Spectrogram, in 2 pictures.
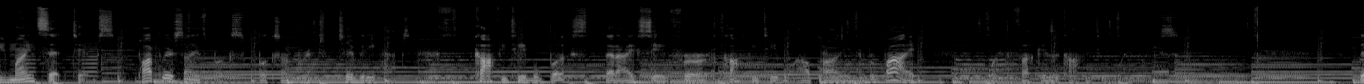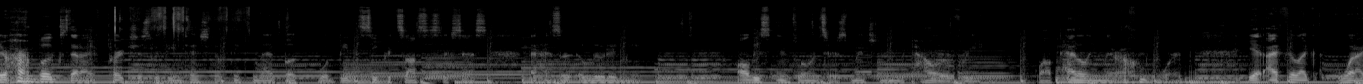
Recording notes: Apologies for the noise in the background if there is any!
